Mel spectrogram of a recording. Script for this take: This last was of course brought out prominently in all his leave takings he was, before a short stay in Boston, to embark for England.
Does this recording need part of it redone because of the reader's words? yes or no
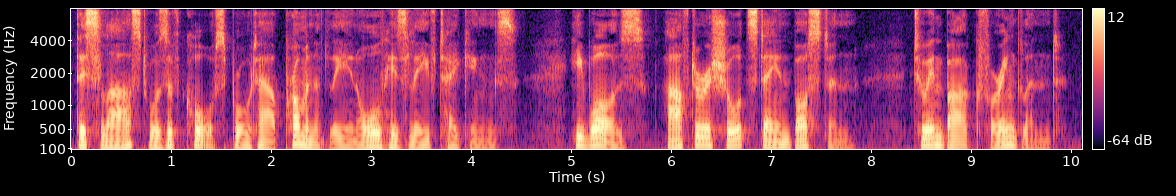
yes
